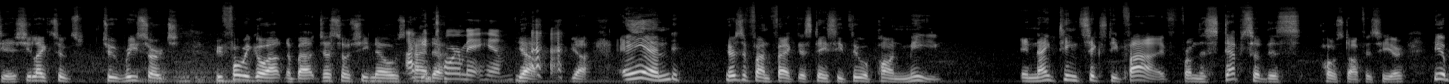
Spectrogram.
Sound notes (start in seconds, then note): 5.1 laughs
